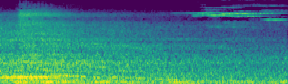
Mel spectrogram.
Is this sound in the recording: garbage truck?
yes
